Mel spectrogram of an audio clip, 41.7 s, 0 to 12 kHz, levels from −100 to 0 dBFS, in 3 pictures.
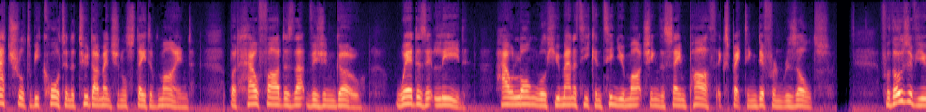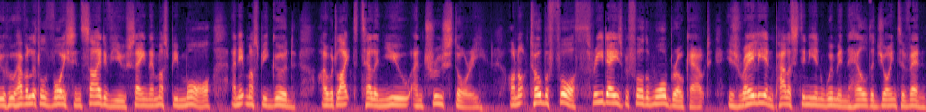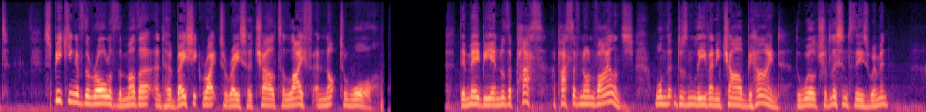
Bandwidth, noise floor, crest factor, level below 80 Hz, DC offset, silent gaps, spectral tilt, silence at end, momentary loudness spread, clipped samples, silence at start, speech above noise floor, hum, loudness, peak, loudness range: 11.5 kHz; -49 dBFS; 20 dB; -52 dBFS; under 0.1%; 33.67-34.44 s; -7 dB/octave; 0.55 s; 12 LU; under 0.1%; 0 s; 30 dB; none; -20 LUFS; 0 dBFS; 5 LU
